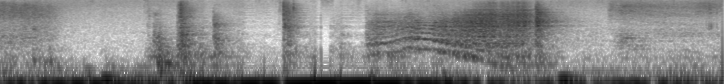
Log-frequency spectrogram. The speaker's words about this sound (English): And then, with some privacy, we simply lock the door.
